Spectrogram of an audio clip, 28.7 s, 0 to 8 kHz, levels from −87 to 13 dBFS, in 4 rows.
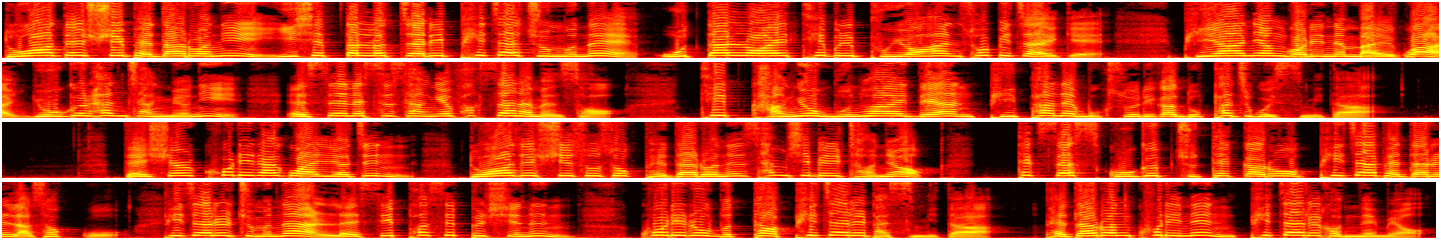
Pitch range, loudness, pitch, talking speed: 270-370 Hz, -9 LUFS, 325 Hz, 320 characters per minute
